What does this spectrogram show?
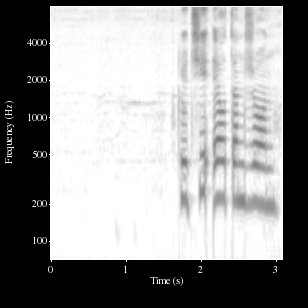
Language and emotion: Russian, neutral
